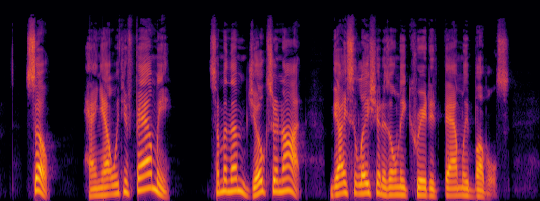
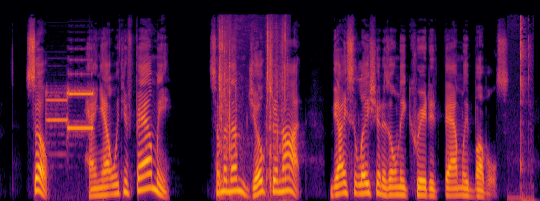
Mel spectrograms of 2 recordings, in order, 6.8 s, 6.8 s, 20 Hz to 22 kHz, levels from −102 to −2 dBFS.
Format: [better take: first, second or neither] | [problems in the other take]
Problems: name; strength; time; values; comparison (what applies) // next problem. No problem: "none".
first | alarm; loud; at 0.5 s; peak 1 dB above the speech // footsteps; noticeable; at 2.5 s; peak 7 dB below the speech // keyboard typing; faint; at 6.5 s; peak 15 dB below the speech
